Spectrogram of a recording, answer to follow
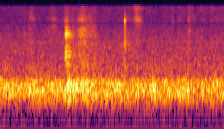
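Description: Near silence, with a faint brief scratchy rustle about half a second in and a light tick a moment later: thin yarn being drawn through crochet stitches with a metal yarn needle.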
